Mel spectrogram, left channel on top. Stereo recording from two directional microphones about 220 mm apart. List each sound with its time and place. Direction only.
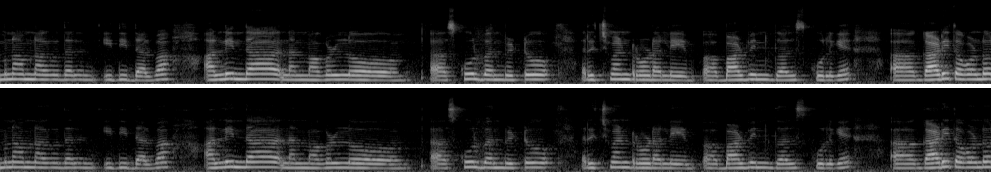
0.0 s speech: 25° left (ahead or behind)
